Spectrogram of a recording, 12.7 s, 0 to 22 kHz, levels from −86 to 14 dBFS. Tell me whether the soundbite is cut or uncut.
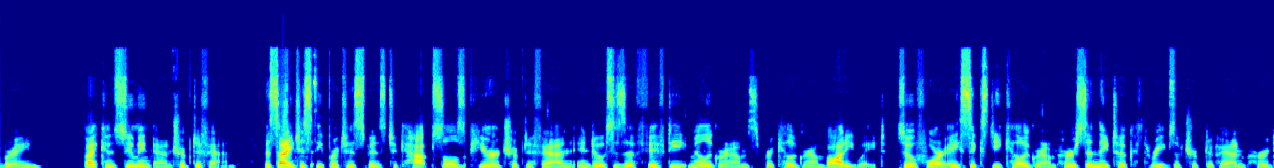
cut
